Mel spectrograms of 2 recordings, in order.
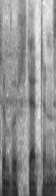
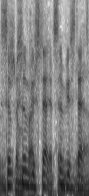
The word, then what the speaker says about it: simvastatin: Looking at this question, says Saddam, a female, 80 kilograms, diagnosed with fibromyalgia on Samuel Vustatin. Is that the correct pronunciation? – I don't know if it's Simvastatin. – Simvastatin, yeah. Yes.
